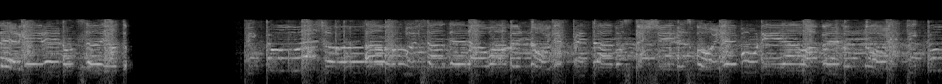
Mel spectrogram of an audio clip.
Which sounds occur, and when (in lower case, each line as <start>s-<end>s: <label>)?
1.2s-1.3s: generic impact sounds
2.4s-9.4s: music
2.4s-9.4s: synthetic singing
